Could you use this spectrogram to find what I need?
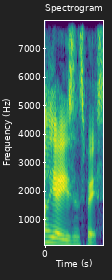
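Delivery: mock matter-of-fact certainty. Retelling how a friend answered about a spaced-out man: imitating someone sounding certain. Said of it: "in certainty".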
